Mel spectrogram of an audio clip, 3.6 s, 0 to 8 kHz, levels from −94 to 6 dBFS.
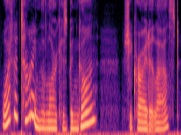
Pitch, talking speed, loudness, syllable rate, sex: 215 Hz, 200 wpm, -15 LUFS, 4.2 syllables/s, female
